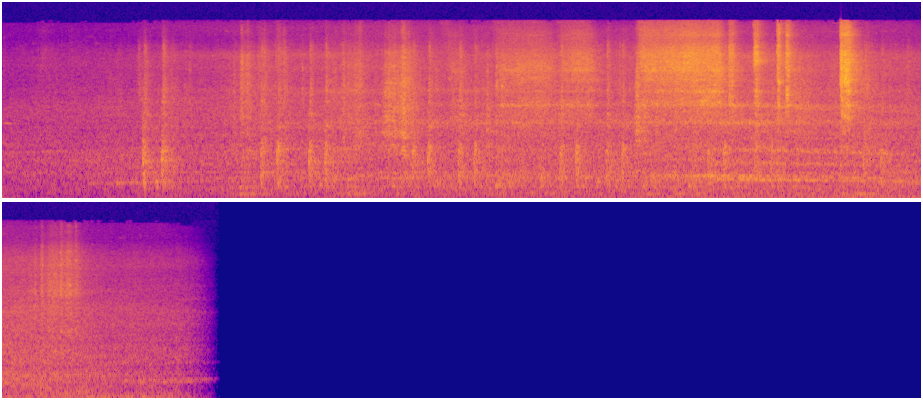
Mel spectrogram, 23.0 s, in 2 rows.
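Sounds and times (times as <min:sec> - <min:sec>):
wheels clacking over rail joints: 0:01.7 - 0:08.0.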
